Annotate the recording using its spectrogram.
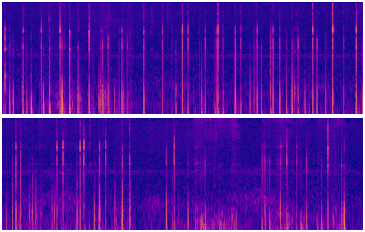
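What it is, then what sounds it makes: Wooden tree slice coaster. A round, flat, palm-sized slice of solid wood with a bark edge, used as a coaster, is held in both hands close to the mic while long dark-painted nails tap and scratch its flat face. Rapid, dry, deep tapping clicks with almost no ring come in quick, uneven clusters over a soft scratchy rustle, with brief brighter scraping toward the end.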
